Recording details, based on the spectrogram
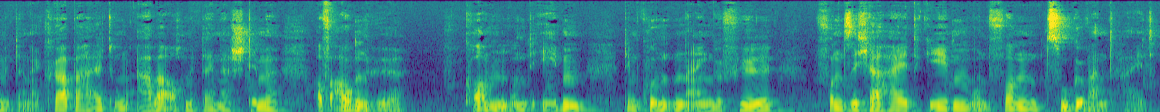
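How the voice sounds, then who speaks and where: A man's voice: lowish voice, warm tone. A man working as a voice coach, explaining his work enthusiastically in a conversational interview.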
